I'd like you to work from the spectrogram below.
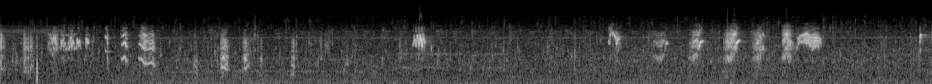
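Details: Black-winged starling song, a lively master recording for training other birds: bursts of harsh chattering and whistled notes, loud and bright, come in irregular clusters with short pauses, the densest run near the end.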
